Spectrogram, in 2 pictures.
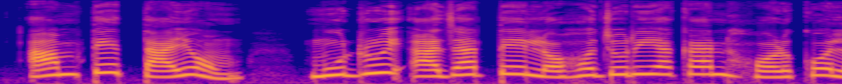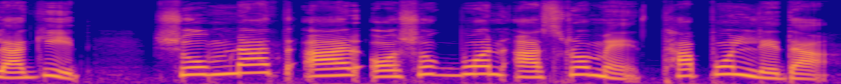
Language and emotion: Santali, neutral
